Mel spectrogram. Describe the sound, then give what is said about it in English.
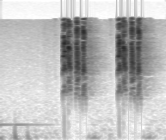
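A female pet bird lets out harsh, angry squawks, two loud bursts of three rapid raspy calls each, separated by a brief pause, with no talking. “What is with the bird right now? She's very vocal.”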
